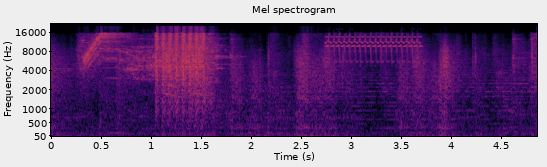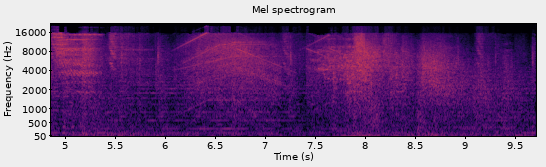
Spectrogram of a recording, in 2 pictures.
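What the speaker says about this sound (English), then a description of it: "that's how the shotgun works" Shotgun fire in the mecha strategy game Front Mission 5, with a string of loud, sharp blasts and crashes mixed with whooshes and metallic impacts, one after another.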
